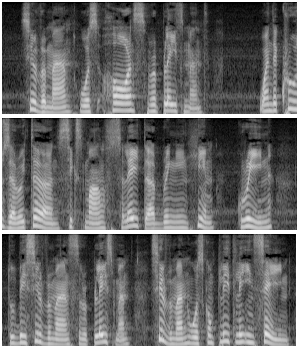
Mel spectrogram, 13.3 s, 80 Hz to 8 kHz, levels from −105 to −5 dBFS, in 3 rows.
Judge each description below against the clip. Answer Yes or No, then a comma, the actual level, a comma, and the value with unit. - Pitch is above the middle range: No, medium, 155 Hz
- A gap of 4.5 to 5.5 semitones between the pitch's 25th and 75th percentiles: Yes, average, 5.0 semitones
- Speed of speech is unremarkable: No, slow, 100 wpm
